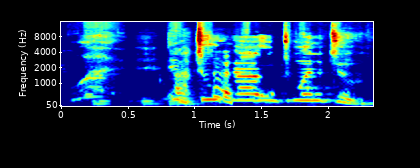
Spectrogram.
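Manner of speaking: shocked disbelief. Retold or imitated. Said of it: "I'm like".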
